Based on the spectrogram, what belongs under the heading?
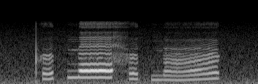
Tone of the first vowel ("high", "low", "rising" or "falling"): rising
